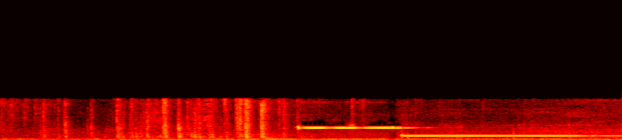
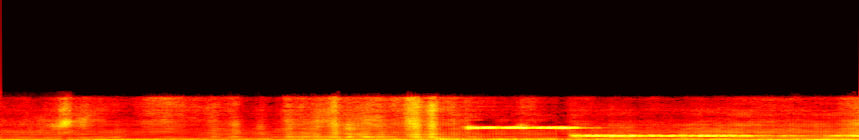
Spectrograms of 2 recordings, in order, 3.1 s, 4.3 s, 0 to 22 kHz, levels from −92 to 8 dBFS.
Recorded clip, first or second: first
